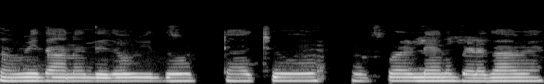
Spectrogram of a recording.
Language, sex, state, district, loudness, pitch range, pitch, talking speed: Kannada, female, Karnataka, Belgaum, -14 LUFS, 160-165 Hz, 165 Hz, 65 wpm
